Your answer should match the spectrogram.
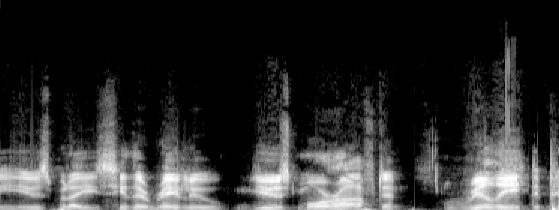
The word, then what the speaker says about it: ReLU: We have the sigmoid function, we have just a standard step function, we have the ReLU, it's pronounced like ray, the ray from the sun, and lu, like a name, so ReLU function.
